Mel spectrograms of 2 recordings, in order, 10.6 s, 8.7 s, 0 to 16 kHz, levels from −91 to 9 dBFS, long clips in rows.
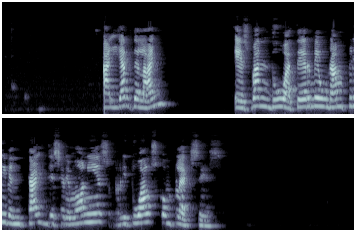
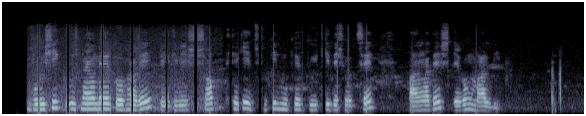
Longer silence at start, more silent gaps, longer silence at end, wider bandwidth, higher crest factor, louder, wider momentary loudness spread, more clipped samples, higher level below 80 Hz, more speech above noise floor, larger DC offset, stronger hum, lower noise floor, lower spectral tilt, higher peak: first, 1.5 s vs 0.35 s; first, 2.69-2.76 s vs none; first, 2.1 s vs 0.45 s; about the same, 7.8 kHz vs 7.6 kHz; about the same, 20 dB vs 16 dB; first, -16 LUFS vs -26 LUFS; about the same, 13 LU vs 12 LU; neither; second, -70 dBFS vs -58 dBFS; first, over 73 dB vs 39 dB; neither; neither; first, under -90 dBFS vs -64 dBFS; second, -3.5 dB/octave vs -7.5 dB/octave; first, 0 dBFS vs -10 dBFS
